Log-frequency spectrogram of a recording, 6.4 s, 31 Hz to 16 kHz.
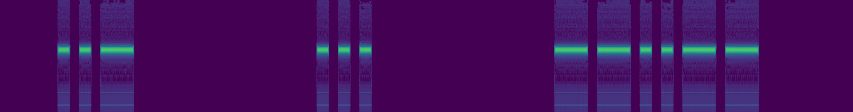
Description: Morse code, heard as a keyed tone, about 15 wpm, spaced as for 5 wpm, 1000 Hz. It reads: US,
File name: qotdfiles / 5wpm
